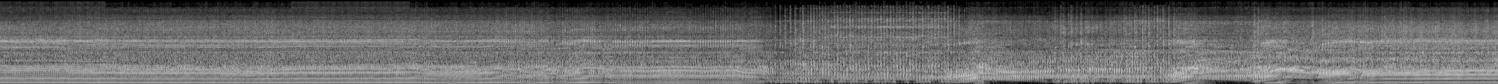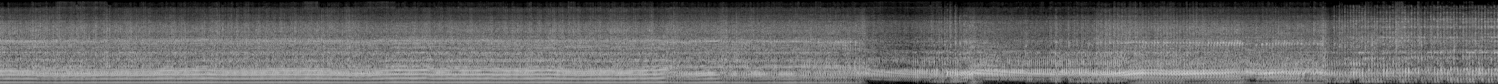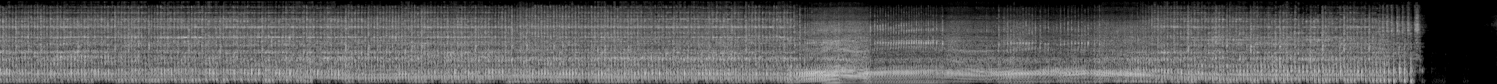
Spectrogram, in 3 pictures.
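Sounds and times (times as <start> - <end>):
chainsaw cutting wood: 0.0 - 44.3.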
